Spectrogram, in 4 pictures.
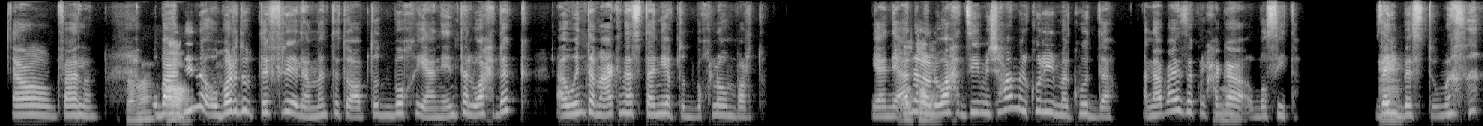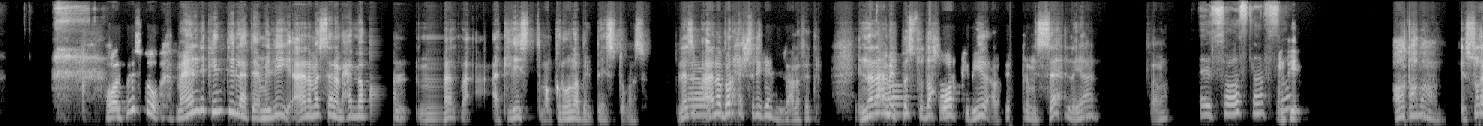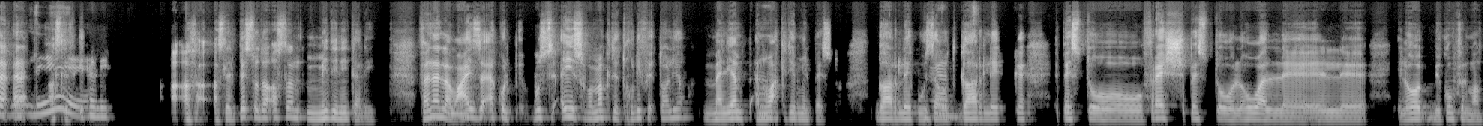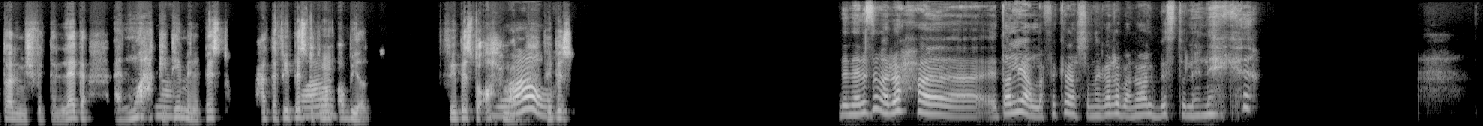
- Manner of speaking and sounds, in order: tapping; distorted speech; in Italian: "الpesto"; laughing while speaking: "مث"; in Italian: "الpesto"; in English: "at least"; in Italian: "بالpesto"; in Italian: "pesto"; in English: "الsauce"; in Italian: "الpesto"; in English: "made in Italy"; in English: "سوبر ماركت"; in Italian: "الpesto"; in English: "garlic without garlic"; in Italian: "pesto"; in English: "fresh"; in Italian: "pesto"; in Italian: "الpesto"; in Italian: "pesto"; in Italian: "pesto"; in Italian: "الpesto"; laughing while speaking: "هناك"
- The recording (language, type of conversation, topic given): Arabic, unstructured, إيه أكتر أكلة بتحبها وليه؟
